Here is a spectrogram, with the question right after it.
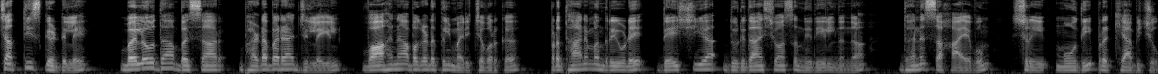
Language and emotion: Malayalam, neutral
